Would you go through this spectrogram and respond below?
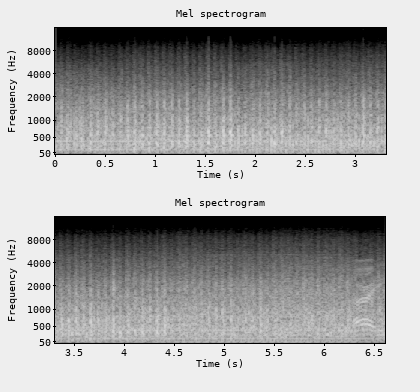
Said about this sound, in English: The helicopter's coming in hard.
